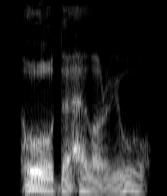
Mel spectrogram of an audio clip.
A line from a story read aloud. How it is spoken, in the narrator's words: Incubus snarled in Russian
